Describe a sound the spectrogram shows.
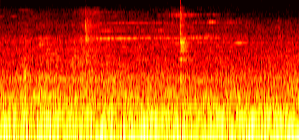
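A treasure chest hums with a shimmering chime through a television speaker.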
